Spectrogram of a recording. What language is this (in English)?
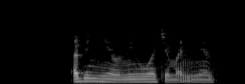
Luo (Kenya and Tanzania)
